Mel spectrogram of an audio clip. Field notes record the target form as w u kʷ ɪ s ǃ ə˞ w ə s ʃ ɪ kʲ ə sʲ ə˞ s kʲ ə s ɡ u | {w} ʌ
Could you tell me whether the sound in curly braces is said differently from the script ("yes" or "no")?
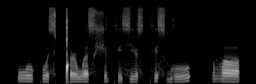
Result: yes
